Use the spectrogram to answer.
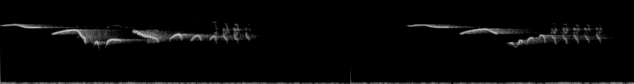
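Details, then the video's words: Madagascar magpie-robin sings two phrases about three seconds apart, each a high thin whistle and sweet rising slurs ending in a quick run of buzzy chattered notes. The song is offered as training audio for caged birds. "Suara Burung Kader Madagaskar"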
